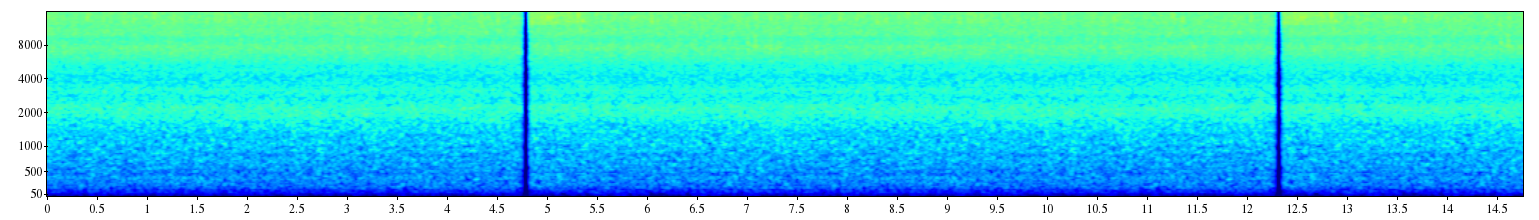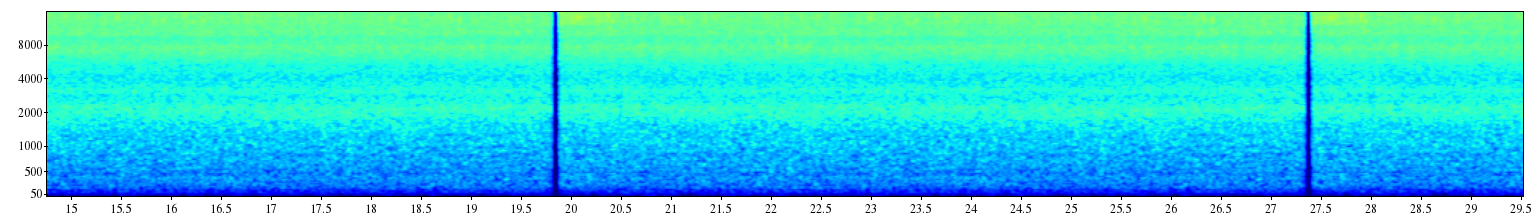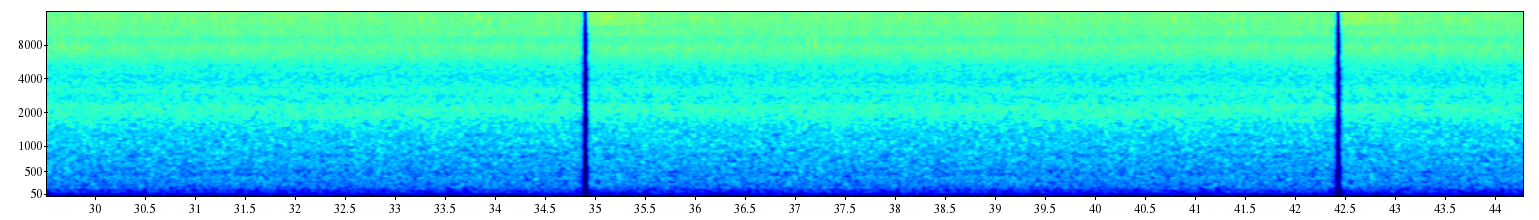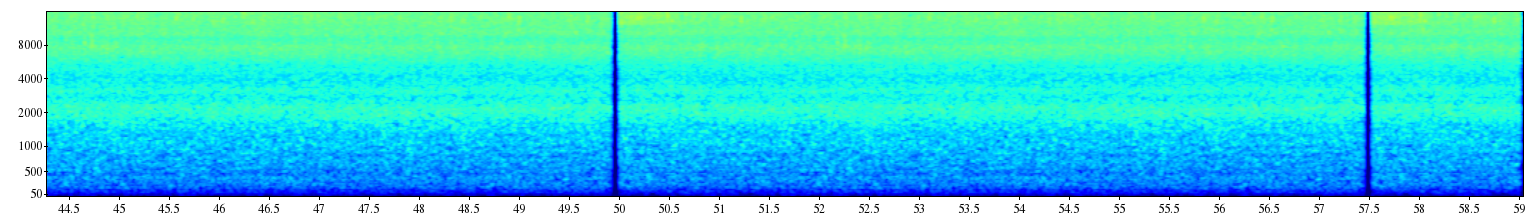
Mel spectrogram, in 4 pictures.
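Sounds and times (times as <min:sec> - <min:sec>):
waterfall rushing over rocks: 0:00.0 - 0:59.0.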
